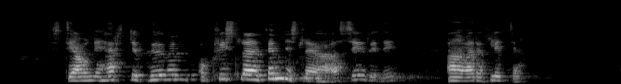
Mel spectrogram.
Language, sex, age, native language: Icelandic, female, 40-49, Icelandic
